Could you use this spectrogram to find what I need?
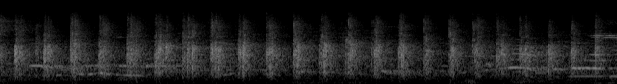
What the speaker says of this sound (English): Their hands are going to be sore after all that synchronized clapping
